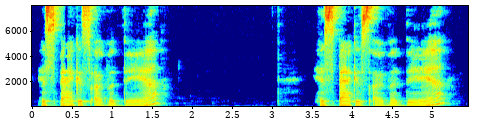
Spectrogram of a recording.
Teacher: I used a full rising intonation, and hopefully you picked up on the message here that I showed surprise by this fact.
